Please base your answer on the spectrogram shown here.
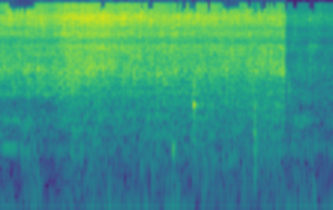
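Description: Akara batter frying in very hot oil gives a loud, continuous crackling sizzle with a few sharp pops, then drops abruptly quieter near the end.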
